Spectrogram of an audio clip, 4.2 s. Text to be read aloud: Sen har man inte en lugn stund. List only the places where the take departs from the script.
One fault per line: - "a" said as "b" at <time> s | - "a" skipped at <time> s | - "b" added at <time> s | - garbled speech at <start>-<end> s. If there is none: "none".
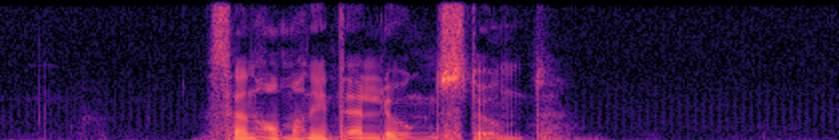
none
